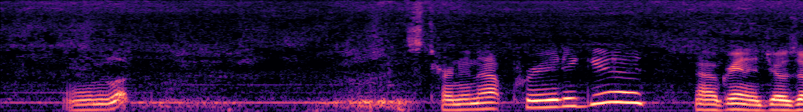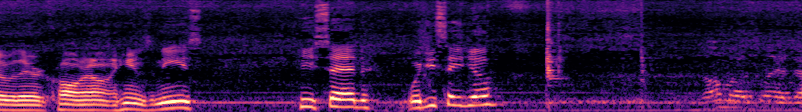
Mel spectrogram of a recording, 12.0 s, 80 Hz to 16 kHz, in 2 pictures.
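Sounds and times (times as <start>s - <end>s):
steady machine hum: 0.0s - 12.0s
vacuum suction hiss: 0.0s - 12.0s.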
